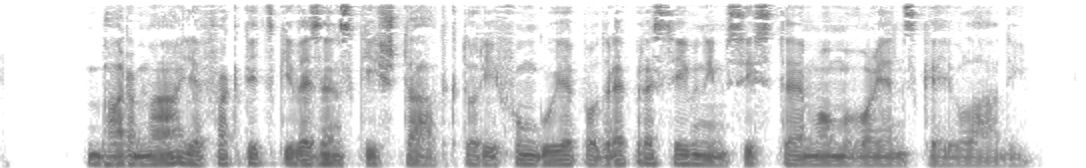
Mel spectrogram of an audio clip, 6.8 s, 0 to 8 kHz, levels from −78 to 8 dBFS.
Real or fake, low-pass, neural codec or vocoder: real; 7.2 kHz; none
